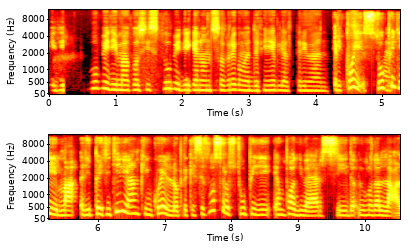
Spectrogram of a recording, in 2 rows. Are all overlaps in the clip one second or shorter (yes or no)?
yes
